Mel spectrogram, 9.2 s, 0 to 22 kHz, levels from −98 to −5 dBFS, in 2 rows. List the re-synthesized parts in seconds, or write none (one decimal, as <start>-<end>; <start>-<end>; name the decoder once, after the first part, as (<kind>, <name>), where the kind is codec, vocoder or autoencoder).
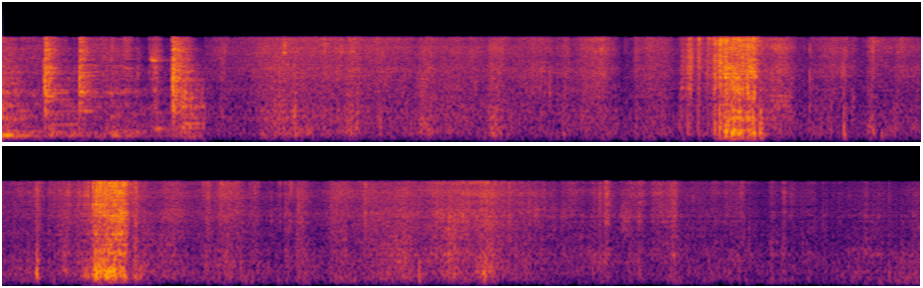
6.5-9.2 (codec, DAC)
